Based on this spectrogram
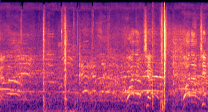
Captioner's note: table top clunks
